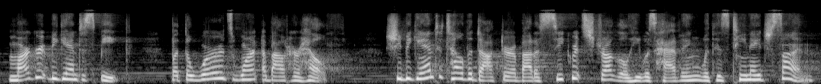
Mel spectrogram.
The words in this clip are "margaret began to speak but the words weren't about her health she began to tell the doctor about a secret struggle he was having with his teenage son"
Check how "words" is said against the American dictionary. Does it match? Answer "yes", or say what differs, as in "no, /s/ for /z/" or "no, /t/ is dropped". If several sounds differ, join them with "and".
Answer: yes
